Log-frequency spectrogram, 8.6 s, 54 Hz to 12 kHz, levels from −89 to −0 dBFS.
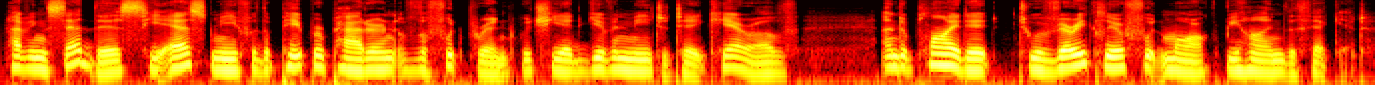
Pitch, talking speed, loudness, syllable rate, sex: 140 Hz, 230 wpm, -18 LUFS, 5.6 syllables/s, female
